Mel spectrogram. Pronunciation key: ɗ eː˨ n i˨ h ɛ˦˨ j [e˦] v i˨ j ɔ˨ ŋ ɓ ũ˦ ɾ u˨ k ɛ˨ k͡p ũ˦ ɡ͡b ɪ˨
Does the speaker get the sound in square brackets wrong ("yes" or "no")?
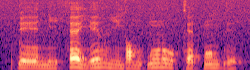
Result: no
